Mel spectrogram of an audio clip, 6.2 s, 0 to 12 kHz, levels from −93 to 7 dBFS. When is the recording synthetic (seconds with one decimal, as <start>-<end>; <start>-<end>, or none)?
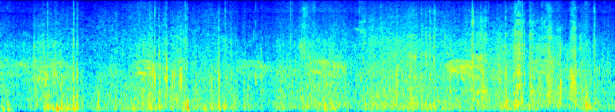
none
